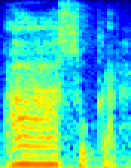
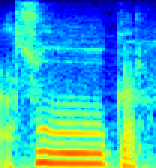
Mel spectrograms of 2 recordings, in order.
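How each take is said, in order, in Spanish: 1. El acento está en la primera sílaba. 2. El acento está en la segunda sílaba. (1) "en la A" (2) "en la sílaba su, allí sí se acentúa"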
